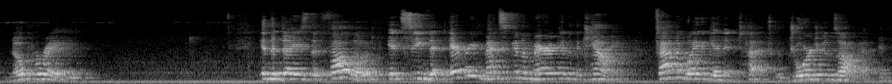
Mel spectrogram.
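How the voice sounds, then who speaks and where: A woman, a pastor, reading a story aloud in an expressive, dramatic narrating style. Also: fairly high pitch. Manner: dramatic reading, acting out dialogue. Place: church sanctuary. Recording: very echoey hall, distant, faint noise.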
